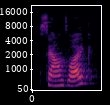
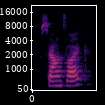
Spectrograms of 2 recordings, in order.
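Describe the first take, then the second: No difference in how they are said.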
